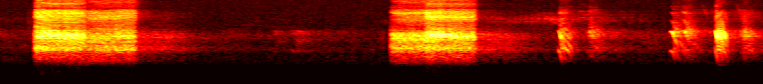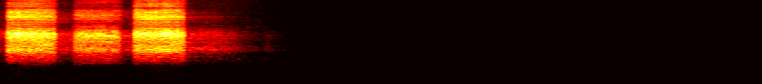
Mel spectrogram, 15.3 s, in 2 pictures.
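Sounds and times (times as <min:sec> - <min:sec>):
western jackdaw chattering and calling: 0:00.0 - 0:02.1, 0:02.7 - 0:10.1.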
